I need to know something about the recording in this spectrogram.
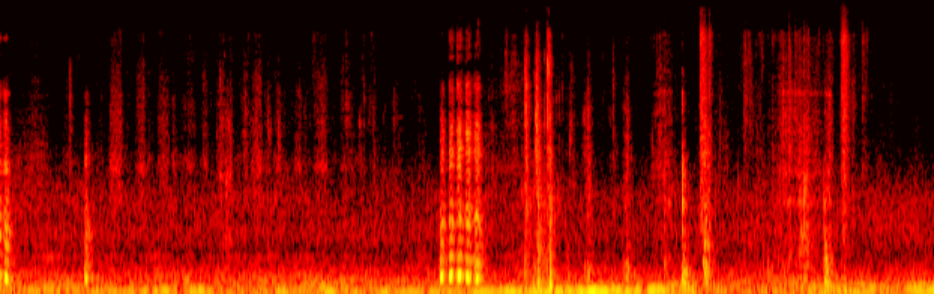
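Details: Newborn goat kid named Joel, within the first hour after birth, beside his calm mother Penny, captured on a GoPro; one short, nasal, harmonic bleat midway, set against rustling, scattered clicks and a steady low rumble.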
